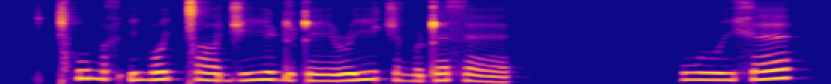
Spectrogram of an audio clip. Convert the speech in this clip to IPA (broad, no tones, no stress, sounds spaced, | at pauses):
ǀʰ u ŋ ʌ x ʔ i ŋ o i̯ ǀ ʌː d͡ʒ iː ɖ e ʈ eː ɹ iː t͡ʃ ʌ ŋ o ʈ ɛ s ɛː | w uː i̯ x ɛ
